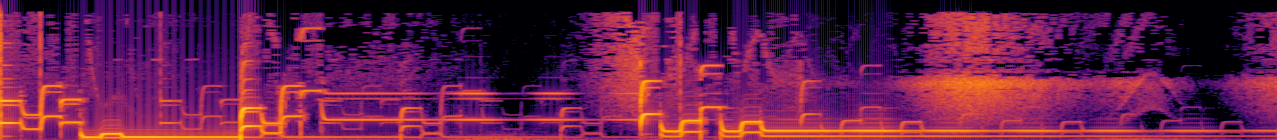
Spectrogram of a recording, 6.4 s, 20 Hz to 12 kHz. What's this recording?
Sweeping Arp sequence
Sweeping LFO based Arp 2600 sequence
